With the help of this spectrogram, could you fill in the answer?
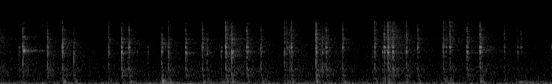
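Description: Long natural nails tap a flat, solid, glossy black glass tabletop in a gentle, irregular rhythm of about 26 light taps. Each tap is a short, bright click with a faint ring near 2 kHz that fades quickly, with quiet background between taps.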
